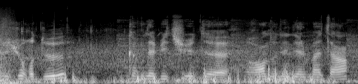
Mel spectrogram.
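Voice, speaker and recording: At a moderate pace, a man talks in a medium pitch. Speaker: aspiring explorer vlogger. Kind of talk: casual vlog. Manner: halting, many hesitations.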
